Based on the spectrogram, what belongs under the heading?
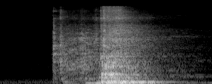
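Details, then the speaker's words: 2000 Camaro with newly wired Holley Dominator EFI, first start: cranks, catches, surges loudly then settles into a lumpy, uneven idle; running rich, needs idle tuning and fuel map, manifolds smoking as oil burns off. "plus it's running rich obviously it needs some idle tuning but it runs and it sounds mean"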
